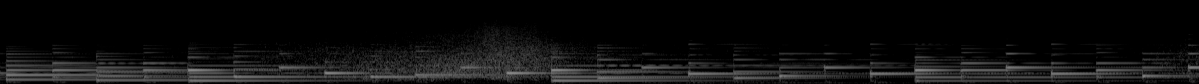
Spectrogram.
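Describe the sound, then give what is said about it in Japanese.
A single soft ocean wave swells and washes onto a sandy beach midway, mixed beneath calm, sustained music chords that play steadily throughout. “あなたが息を吸うとき、ゆったりと波が打ち寄せ、あなたが息を吐くとき静かに波が引いていきます”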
